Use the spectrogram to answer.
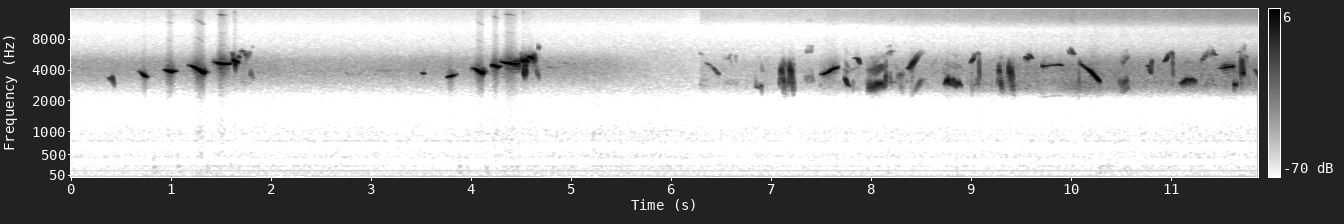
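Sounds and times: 
horned lark Eremophila alpestris singing: 0.4 - 1.8, 3.5 - 4.7, 7.1 - 11.8.

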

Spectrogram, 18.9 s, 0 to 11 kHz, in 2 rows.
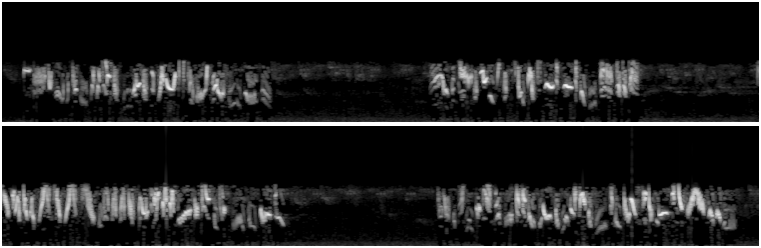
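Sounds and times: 
garden warbler singing in long rich warbling phrases: 0.0 - 18.9.

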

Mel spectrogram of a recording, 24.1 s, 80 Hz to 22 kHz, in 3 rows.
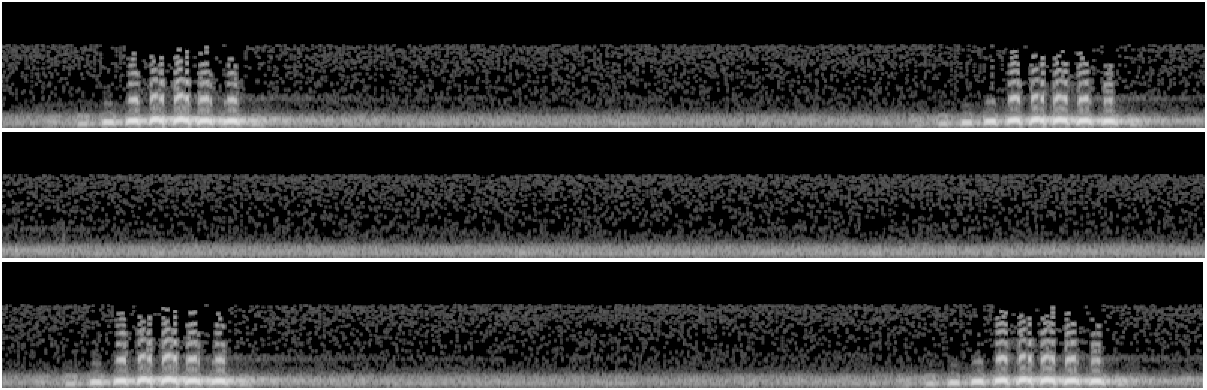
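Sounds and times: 
male Ural owl hooting near its nest: 0.5 - 2.6, 6.1 - 8.5, 16.2 - 18.7, 22.0 - 24.0.

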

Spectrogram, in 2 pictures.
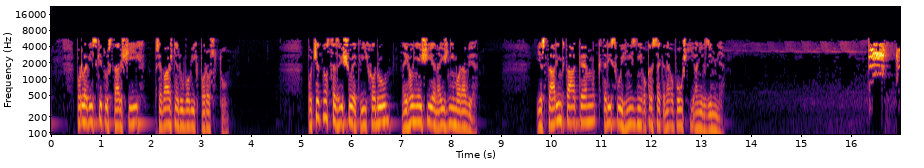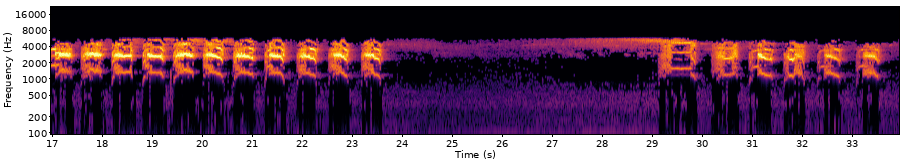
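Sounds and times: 
speech: 0.5 - 3.6, 5.1 - 8.6, 9.7 - 13.6
male middle spotted woodpecker nasal mewing courtship calls: 15.9 - 24.0, 29.0 - 33.8.

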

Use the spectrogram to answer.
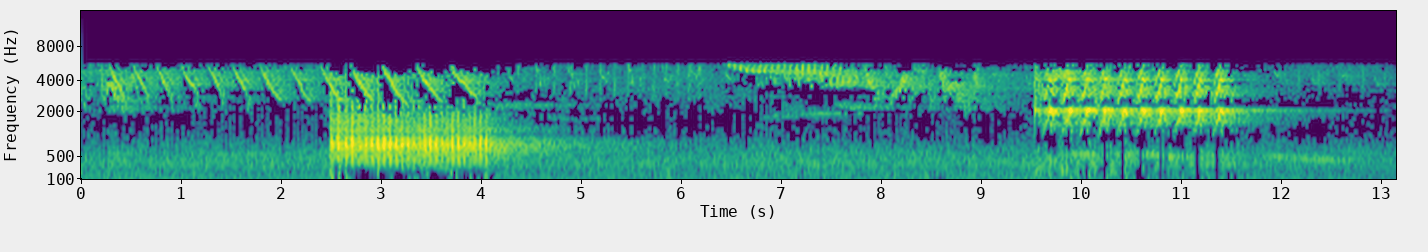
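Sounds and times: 
male black woodpecker courtship call: 2.3 - 5.7, 9.5 - 11.9.

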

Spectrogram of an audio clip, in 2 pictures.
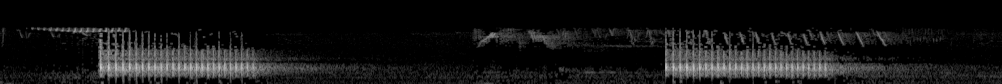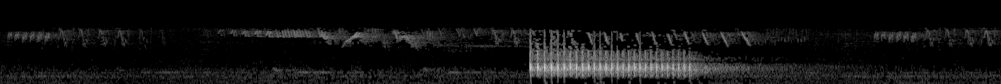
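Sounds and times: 
small birds chirping and twittering: 0.0 - 20.0
black woodpecker drumming on tree: 1.0 - 3.2, 6.6 - 9.2, 15.2 - 18.0.

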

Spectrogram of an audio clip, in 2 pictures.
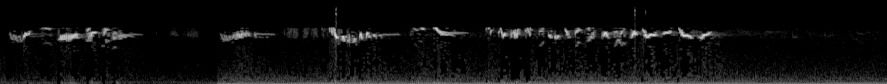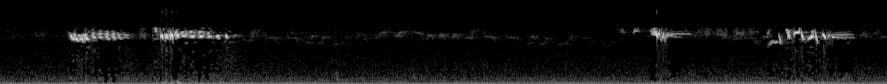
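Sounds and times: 
European robin singing: 0.0 - 17.7
faint low rumble: 0.0 - 17.7.

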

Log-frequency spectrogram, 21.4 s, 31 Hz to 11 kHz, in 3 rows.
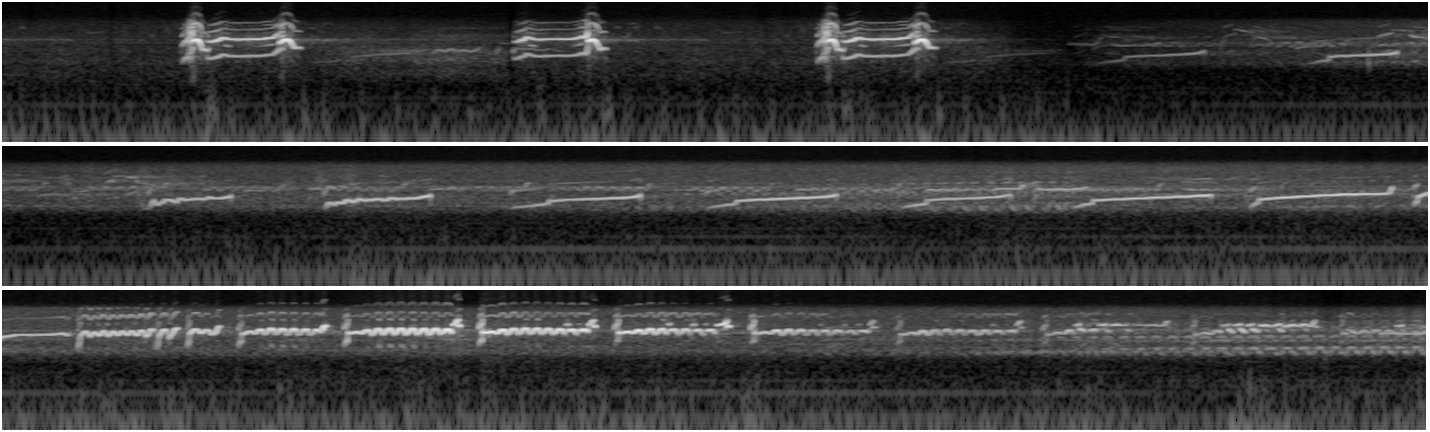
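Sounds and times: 
Eurasian curlew Numenius arquata calling: 0.9 - 3.1, 4.1 - 4.7, 5.5 - 21.3.

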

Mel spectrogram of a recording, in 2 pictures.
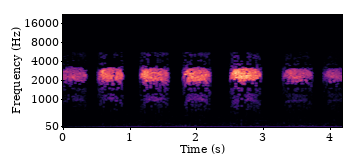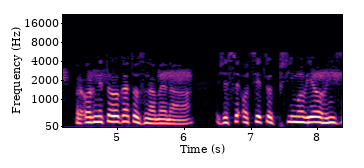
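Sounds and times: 
spotted nutcracker harsh rasping alarm calls at a forest clearing edge in the Bohemian-Moravian Highlands: 0.0 - 5.0, 8.0 - 8.3
speech: 4.4 - 8.3.

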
